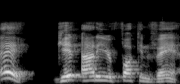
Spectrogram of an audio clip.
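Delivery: very loud, high-pitched yelling. Standing in the pouring rain, retelling yelling at a guy in his van: retelling a yell. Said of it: "I'm yelling at the guy".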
